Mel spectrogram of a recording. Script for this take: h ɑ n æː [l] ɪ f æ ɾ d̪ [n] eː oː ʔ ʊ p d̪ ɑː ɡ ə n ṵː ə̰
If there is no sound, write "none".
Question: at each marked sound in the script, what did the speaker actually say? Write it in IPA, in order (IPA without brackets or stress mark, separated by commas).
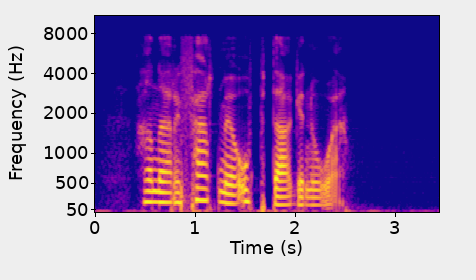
ɾ, m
